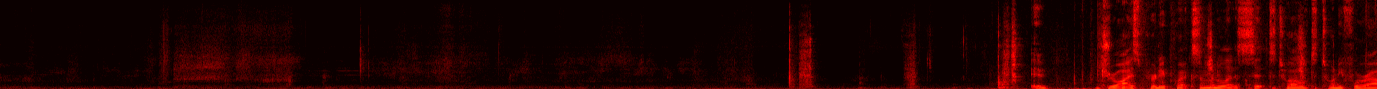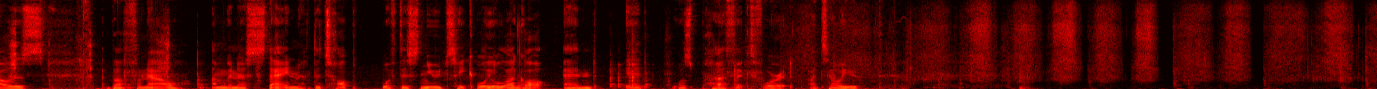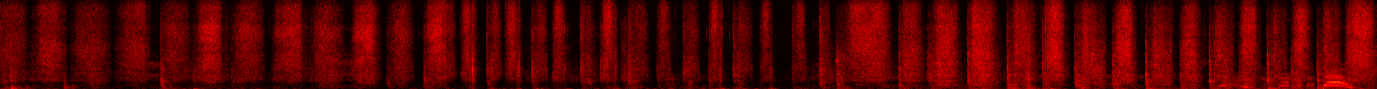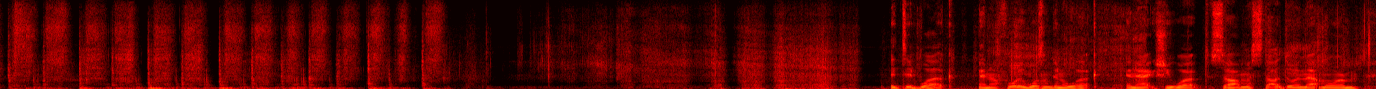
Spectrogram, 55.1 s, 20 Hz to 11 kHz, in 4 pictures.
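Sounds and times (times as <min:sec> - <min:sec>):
rubbing strokes on wood: 0:10.0 - 0:16.6, 0:18.0 - 0:46.1, 0:50.2 - 0:55.0.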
